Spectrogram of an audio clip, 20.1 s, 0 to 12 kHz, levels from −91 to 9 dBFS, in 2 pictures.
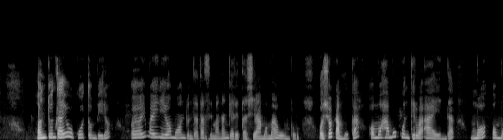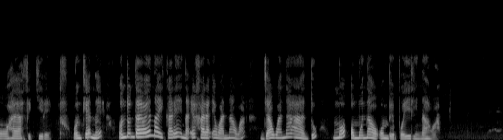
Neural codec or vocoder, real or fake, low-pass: none; real; 7.2 kHz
